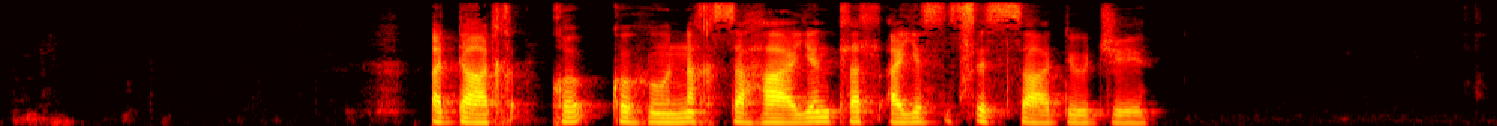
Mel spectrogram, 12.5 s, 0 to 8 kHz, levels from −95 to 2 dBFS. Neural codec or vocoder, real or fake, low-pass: none; real; 7.2 kHz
